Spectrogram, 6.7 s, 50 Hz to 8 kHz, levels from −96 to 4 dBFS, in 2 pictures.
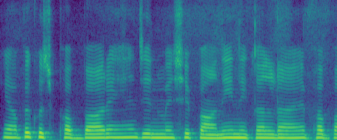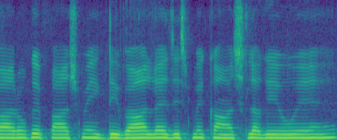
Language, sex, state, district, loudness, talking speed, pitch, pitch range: Hindi, female, Chhattisgarh, Bilaspur, -16 LUFS, 205 wpm, 205 Hz, 200-215 Hz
